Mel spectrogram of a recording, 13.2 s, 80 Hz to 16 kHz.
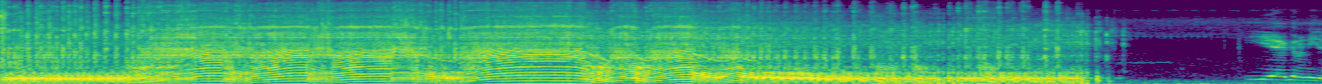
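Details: Neglected Stihl BG55 leaf blower curb find, carburettor partly cleaned, first start on choke. This small two-stroke revs up and down unevenly, surging and hunting rather than holding a steady speed. Running rough, needs carburettor adjustment; cause suspected, not confirmed.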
